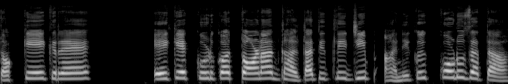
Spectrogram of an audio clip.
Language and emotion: Goan Konkani, disgusted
